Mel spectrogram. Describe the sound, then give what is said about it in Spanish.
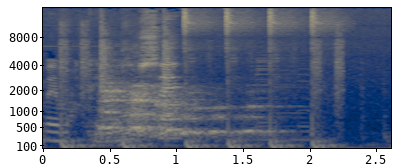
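A dog barks repeatedly in quick, steady bursts, about six sharp, fairly loud barks, because someone has arrived, while a person keeps talking over them. “Ese es mi perro ladrando, porque hay algo, alguien que vino.”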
